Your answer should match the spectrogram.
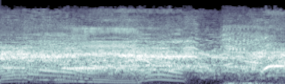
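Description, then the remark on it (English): A loud, dense crowd roars continuously, many voices overlapping in excited screams and rising whoops that swell and fall throughout, as it urges a Philly fan to take a mouthful of horse manure. “Now we have a Philly fan putting a mouthful of horse poop, taking a mouthful of horse poop after the urging of the crowd.”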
